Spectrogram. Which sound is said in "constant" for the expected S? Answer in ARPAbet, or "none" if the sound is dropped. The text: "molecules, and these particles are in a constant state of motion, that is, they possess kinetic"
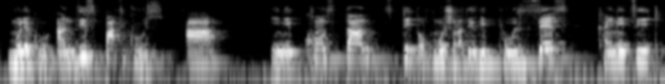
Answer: S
